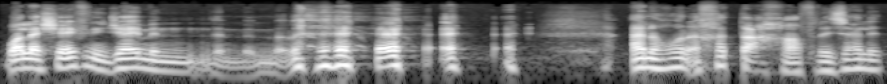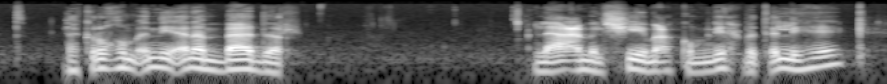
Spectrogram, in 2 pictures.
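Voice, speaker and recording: A man in his twenties with a Syrian accent, telling a true childhood story in the lively manner of a folk storyteller who keeps addressing his listeners. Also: fairly low pitch, fast talker, long pauses, dry recording. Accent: Syrian Arabic. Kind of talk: personal story told to camera.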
